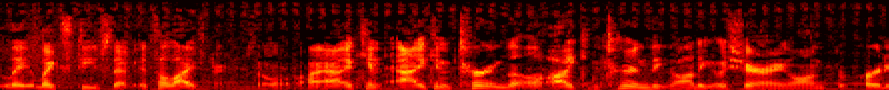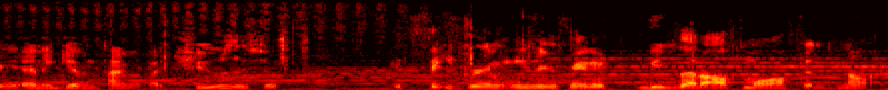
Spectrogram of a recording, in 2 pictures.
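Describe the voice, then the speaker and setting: A man with a medium-pitched voice streams a game and chats casually with his party friends, often stammering, repeating words and using lots of fillers. The audio quality is poor.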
